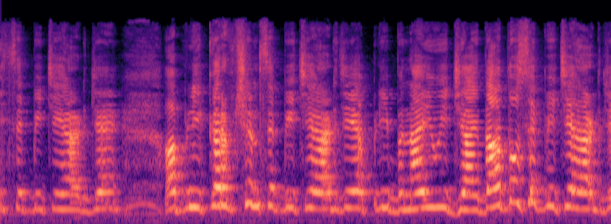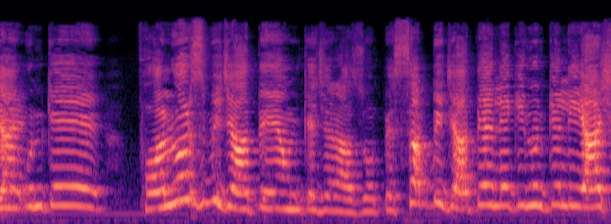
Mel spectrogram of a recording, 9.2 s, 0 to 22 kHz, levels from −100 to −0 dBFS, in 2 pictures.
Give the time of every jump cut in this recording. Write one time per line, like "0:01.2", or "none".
0:04.7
